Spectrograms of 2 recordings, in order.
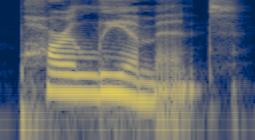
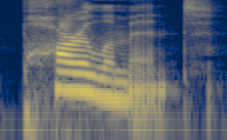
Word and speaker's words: parliament: Parliament. Correct pronunciation. Parliament. 3 syllables in natural speech. The middle syllable collapses dramatically.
